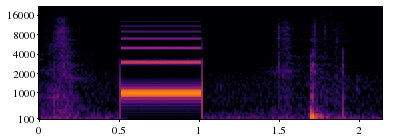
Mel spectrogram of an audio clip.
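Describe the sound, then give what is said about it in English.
A single loud electronic beep, a steady pure tone lasting about half a second with abrupt start and stop, stands alone against near silence, followed by a brief soft thump. “next one, how easy it is to actually do your little beep thing.”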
